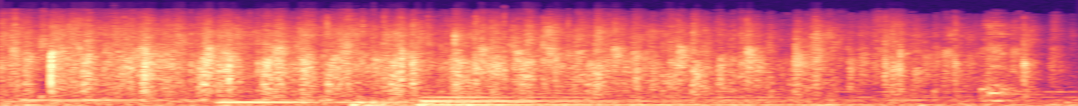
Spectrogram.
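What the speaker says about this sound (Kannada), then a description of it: "ಹೊಡೀರಿ ಚಪ್ಪಾಳೆ." A congregation claps at a Sunday church service in Bangalore, a steady, continuous wash of hand claps with faint tonal sounds underneath, moderately distant and fairly quiet.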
